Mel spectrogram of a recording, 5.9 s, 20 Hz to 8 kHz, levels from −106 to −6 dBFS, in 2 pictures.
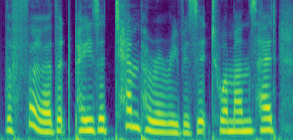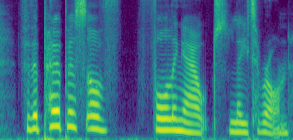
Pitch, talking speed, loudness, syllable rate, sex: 230 Hz, 195 wpm, -17 LUFS, 5.2 syllables/s, female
